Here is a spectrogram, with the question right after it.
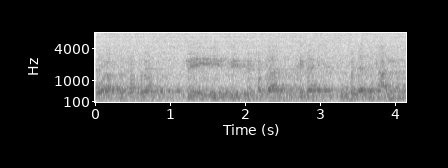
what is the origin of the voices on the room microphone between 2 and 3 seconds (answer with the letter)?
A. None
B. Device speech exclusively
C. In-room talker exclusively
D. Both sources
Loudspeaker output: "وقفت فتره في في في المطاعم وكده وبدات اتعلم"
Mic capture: B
